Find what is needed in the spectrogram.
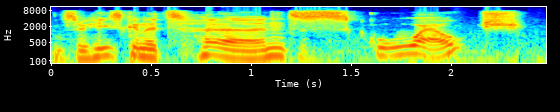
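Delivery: ordinary talk, nothing marked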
